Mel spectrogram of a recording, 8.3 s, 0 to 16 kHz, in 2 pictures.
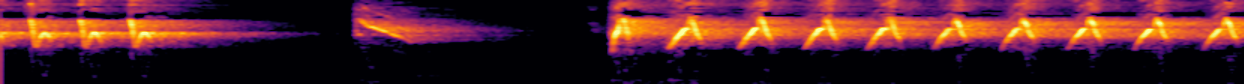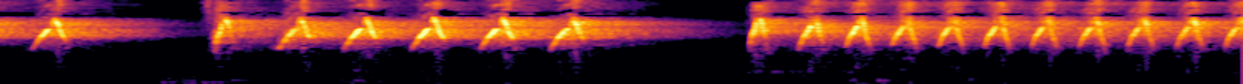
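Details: Digital tutoring track pairing cililin and ciblek (AK47) for songbird training: quick chirps, a short downward-slurred note, then rapid rolling series of bright, slightly rising chirps, stopped and restarted abruptly several times.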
